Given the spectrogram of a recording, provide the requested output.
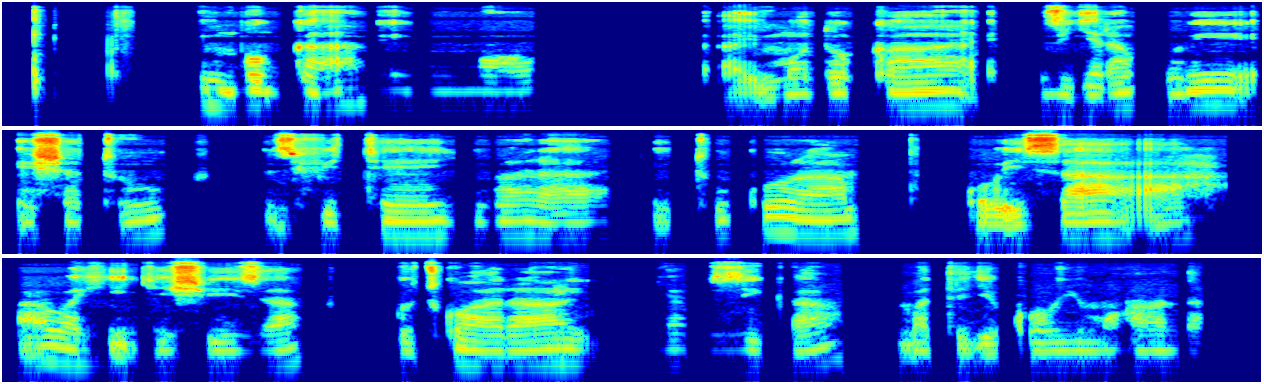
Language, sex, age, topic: Kinyarwanda, female, 18-24, government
